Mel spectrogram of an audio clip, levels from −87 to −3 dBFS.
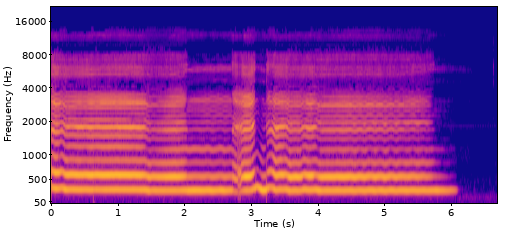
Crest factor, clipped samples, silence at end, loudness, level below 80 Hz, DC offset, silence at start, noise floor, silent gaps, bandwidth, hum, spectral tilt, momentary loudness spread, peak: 14 dB; under 0.1%; 0.6 s; -19 LUFS; -74 dBFS; under 0.1%; 0 s; -65 dBFS; none; 13.5 kHz; none; -2 dB/octave; 7 LU; -6 dBFS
